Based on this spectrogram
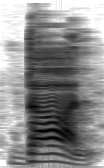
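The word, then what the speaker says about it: د: Okay, then we have dal. Dal. This letter dal, while saying dal, you won't stick your tongue out. No, your tongue will remain in the same position, almost the same position as this letter.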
